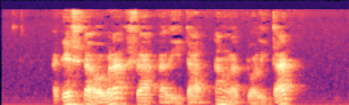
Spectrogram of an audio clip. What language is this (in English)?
Catalan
